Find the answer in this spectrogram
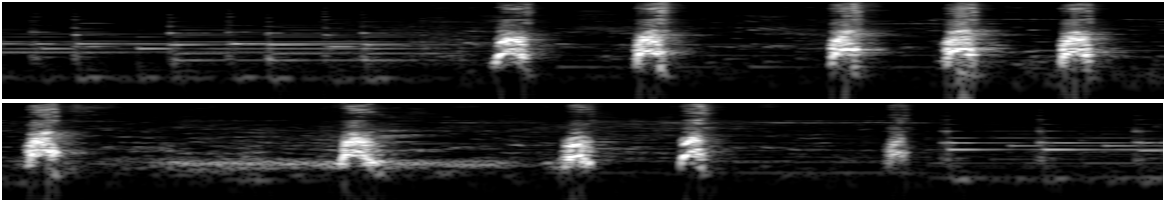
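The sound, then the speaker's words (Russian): A dog barks in a series of about ten sharp, loud barks spaced unevenly over a steady musical backing, with the music continuing alone before and after. “Собачка говорит гав-гав.”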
